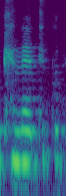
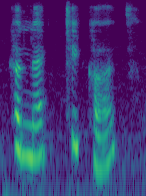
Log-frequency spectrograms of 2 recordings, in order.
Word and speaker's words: Connecticut: I said, is it good weather in Connecticut now?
